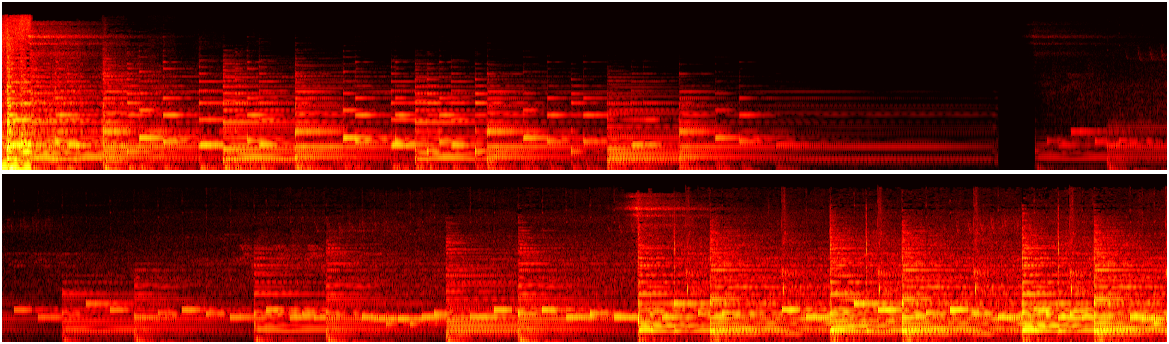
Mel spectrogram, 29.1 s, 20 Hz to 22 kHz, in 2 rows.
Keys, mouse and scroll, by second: 3.3 click, 5.8 click, 18.1 click, 18.3 click, 19.6 click, 20.6 click, 27.2 click, 27.8 n, 28.0 click, 28.2 scroll down 5, 28.4 click, 28.6 n, 28.9 click, 29.0 click.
